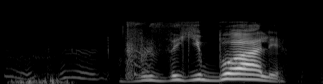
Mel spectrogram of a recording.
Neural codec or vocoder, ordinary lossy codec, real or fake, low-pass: none; none; real; none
